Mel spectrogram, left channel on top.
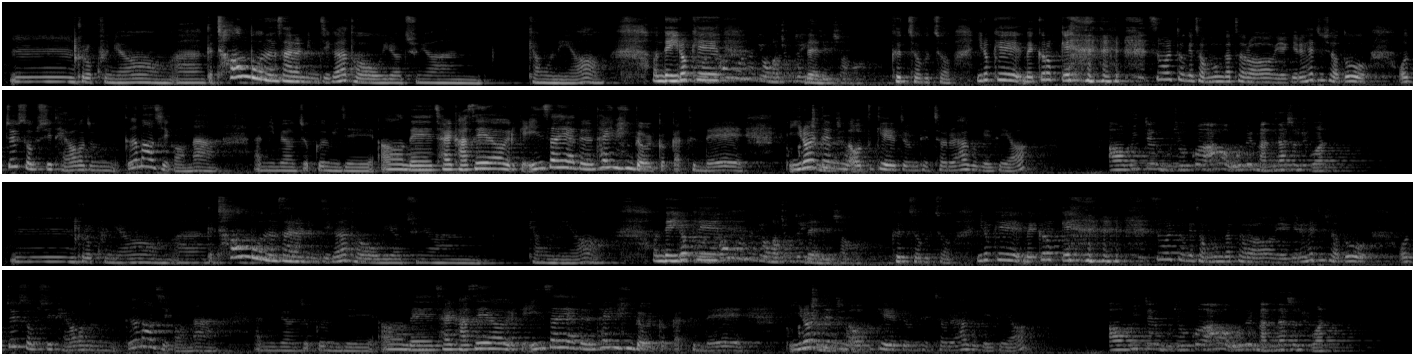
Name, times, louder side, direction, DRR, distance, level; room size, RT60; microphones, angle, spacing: voice 1, 0.1-4.9 5.3-7.4 8.0-8.3 8.9-24.4, left 5 dB, 50° left, 6 dB, 0.3 m, -35 dB
voice 2, 6.9-9.0 22.1-22.6 25.2-27.5, left 1 dB, 10° left, -3 dB, 1.8 m, -42 dB
sound 1, 7.9-25.6, equal, 35° right, 2.6 m, -62 dB
20.0 x 7.0 x 2.5 m, 1.4 s
head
